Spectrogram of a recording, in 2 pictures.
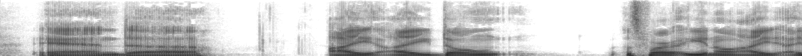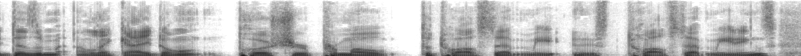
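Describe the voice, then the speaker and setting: In a very clean recording with a silent background, a man talks at a moderate pace in a fairly low pitch, the sound dry and close with no echo. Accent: Canadian prairie. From Canada. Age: 40s. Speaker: mental health advocate and podcaster. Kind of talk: casual interview. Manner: hesitant, repeats words.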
